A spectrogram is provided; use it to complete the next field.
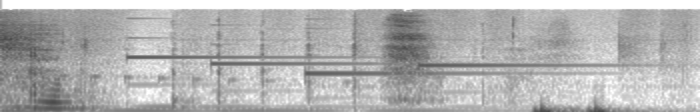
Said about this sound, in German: Brauchen wir gar kein aufgeregtes Herzklopfen mehr.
